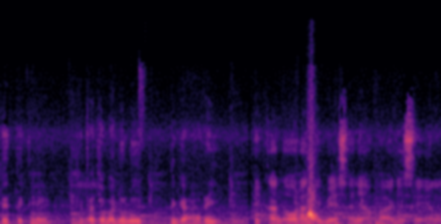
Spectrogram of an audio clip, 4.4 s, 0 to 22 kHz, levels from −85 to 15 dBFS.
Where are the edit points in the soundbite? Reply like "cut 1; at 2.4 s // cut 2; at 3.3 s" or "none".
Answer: cut 1; at 2.5 s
